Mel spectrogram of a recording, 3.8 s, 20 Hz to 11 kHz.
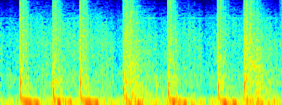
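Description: Single-fire gunshots from a run-and-gun weapon in the video game Killing Floor 3, six loud sharp reports spaced about half a second apart with no talk over them.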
